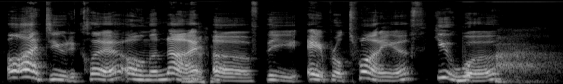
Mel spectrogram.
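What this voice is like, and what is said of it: Put-on Southern drawl, stereotypical lawyer. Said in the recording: “Southern drawl ... stereotypical, like you know, like Southern lawyer ... the Southern drawl”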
